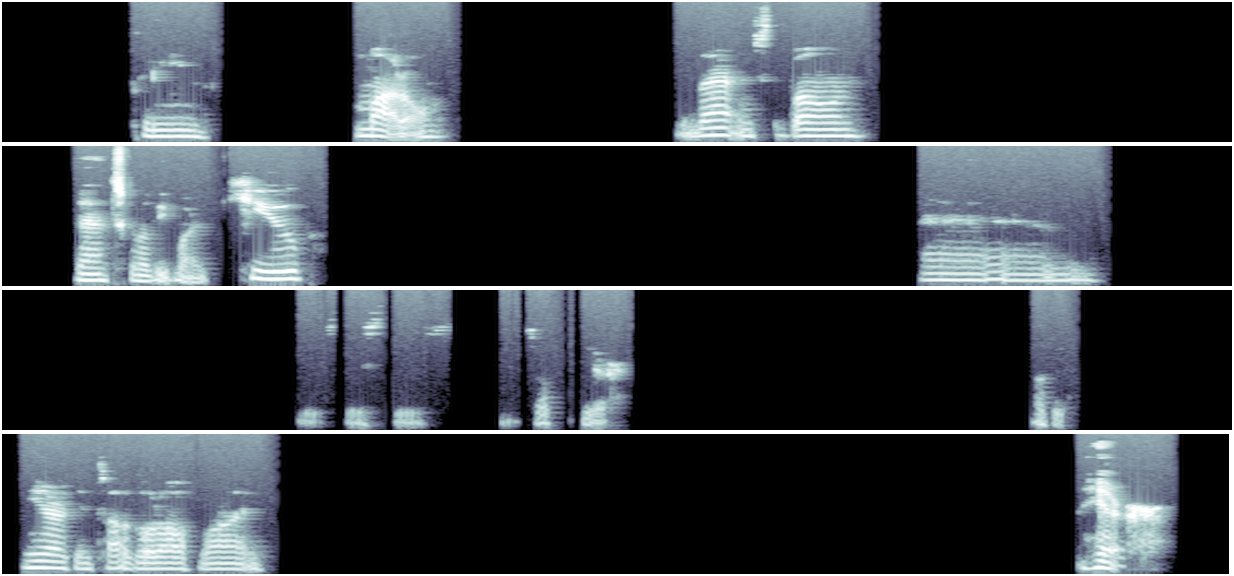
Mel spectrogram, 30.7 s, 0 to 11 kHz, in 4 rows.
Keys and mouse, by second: 0.5 click, 2.6 click, 3.5 click, 7.6 click, 8.1 click, 9.0 click, 15.9 click, 19.0 click, 21.6 click, 22.5 click, 22.9 click, 23.3 click, 25.1 click, 26.3-27.3 middle drag, 29.4 shift+middle click.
